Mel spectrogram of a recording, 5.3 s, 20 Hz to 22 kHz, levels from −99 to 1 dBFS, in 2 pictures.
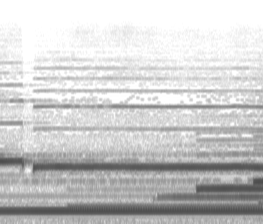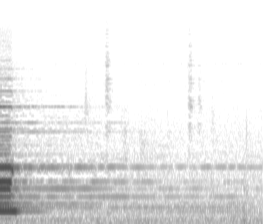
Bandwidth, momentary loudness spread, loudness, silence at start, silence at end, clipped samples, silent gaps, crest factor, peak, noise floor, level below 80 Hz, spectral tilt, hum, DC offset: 6.6 kHz; 3 LU; -31 LUFS; 0 s; 2.25 s; under 0.1%; none; 14 dB; -18 dBFS; -65 dBFS; -72 dBFS; -6 dB/octave; none; under 0.1%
